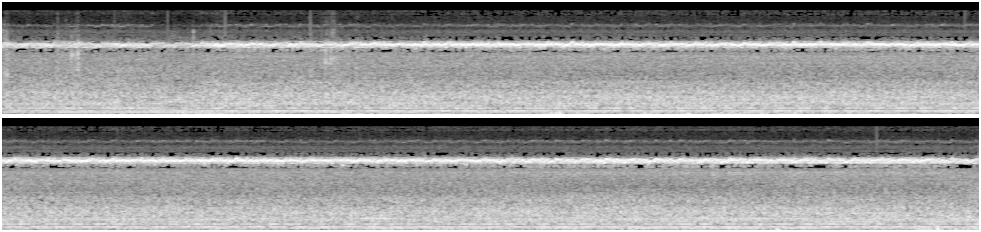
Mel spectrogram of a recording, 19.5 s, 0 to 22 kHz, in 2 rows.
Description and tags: I recorded this sound back in 2002. A vent on a roof that was whistling.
